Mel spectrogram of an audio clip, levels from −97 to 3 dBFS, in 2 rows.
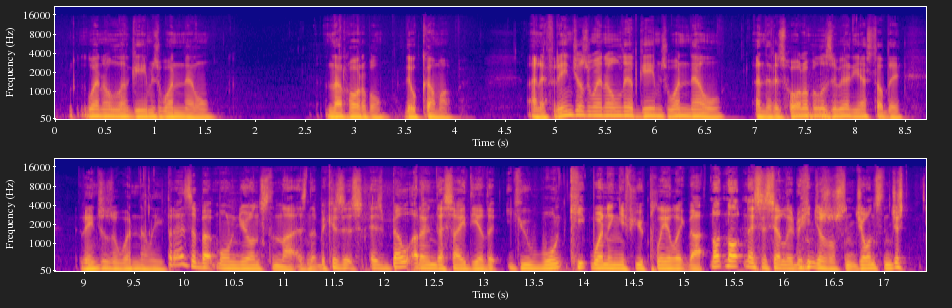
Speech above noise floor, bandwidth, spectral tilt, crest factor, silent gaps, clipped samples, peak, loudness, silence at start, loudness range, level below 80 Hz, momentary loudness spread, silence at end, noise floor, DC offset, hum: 51 dB; 16 kHz; -5.5 dB/octave; 16 dB; none; under 0.1%; -2 dBFS; -18 LUFS; 0.15 s; 4 LU; -42 dBFS; 7 LU; 0.25 s; -69 dBFS; under 0.1%; none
